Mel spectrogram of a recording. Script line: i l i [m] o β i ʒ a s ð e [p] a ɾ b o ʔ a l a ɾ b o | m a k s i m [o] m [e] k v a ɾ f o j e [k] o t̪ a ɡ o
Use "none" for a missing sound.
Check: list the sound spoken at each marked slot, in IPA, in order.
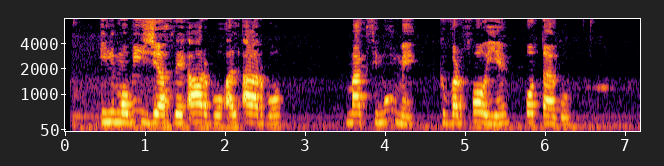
m, ʔ, u, e, p

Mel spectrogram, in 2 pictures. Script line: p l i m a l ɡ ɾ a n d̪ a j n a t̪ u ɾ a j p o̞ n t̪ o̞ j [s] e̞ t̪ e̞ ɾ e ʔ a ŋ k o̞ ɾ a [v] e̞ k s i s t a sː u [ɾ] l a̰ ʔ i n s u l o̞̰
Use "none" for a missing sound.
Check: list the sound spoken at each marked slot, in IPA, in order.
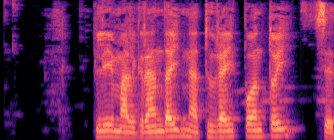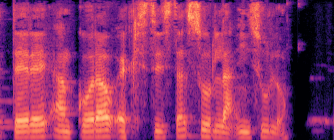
s, w, ɾ

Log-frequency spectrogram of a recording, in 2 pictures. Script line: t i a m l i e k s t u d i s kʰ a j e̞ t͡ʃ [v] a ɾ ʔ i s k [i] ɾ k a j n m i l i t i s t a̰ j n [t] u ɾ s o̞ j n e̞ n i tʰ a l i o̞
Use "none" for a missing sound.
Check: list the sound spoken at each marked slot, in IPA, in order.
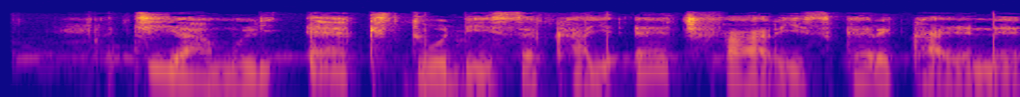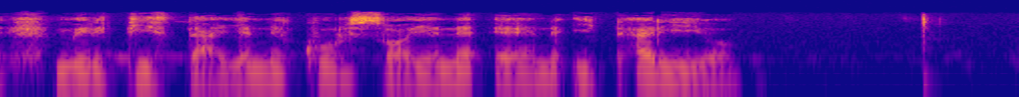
f, e, k

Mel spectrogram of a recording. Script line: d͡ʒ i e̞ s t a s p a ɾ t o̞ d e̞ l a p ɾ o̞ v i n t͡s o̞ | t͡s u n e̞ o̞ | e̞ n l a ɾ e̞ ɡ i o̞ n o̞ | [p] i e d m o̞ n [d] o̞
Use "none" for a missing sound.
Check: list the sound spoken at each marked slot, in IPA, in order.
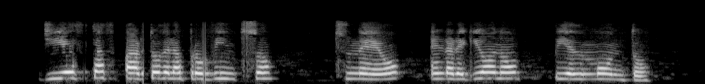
p, t

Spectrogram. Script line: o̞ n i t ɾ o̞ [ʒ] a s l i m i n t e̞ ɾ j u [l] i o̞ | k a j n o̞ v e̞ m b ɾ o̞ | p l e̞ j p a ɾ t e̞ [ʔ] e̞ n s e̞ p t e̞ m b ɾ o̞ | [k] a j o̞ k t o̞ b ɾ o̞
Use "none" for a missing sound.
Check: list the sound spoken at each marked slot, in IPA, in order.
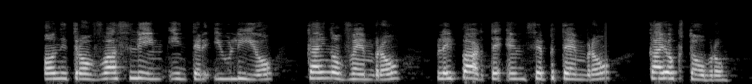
v, l, ʔ, k

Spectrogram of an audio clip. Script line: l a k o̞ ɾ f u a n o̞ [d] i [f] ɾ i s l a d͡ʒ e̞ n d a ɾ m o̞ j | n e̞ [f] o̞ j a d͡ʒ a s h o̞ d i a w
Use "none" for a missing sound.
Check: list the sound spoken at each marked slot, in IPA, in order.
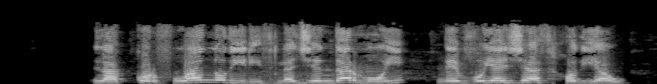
d, none, v

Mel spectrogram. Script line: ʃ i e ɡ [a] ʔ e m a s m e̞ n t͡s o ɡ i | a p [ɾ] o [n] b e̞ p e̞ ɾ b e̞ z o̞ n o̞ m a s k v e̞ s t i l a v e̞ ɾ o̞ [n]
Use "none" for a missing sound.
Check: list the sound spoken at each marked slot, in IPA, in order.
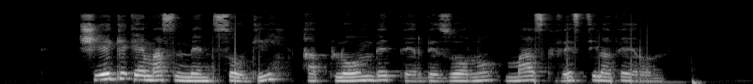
e, l, m, n

